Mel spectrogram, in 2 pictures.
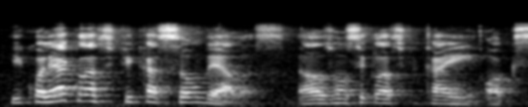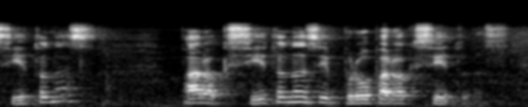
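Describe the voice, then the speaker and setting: A man's voice: a little high, a little mellow. A man teaching a Portuguese lesson online, explaining step by step and often checking in with "tá?" and "ok?". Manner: explanatory, repeats "tá?" and "ok?" to check understanding. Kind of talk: online lecture. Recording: echoey room, faint background noise.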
